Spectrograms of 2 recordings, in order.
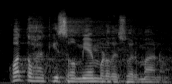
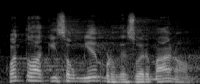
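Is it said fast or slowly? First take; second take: fast; slowly. First: It is said fast. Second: It is said slowly.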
